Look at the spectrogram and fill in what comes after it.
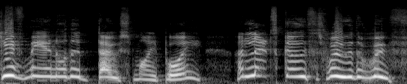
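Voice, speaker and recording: A squeaky, shrill put-on character voice at extremely high pitch, delivered at a fairly slow pace. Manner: shouting, excited.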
